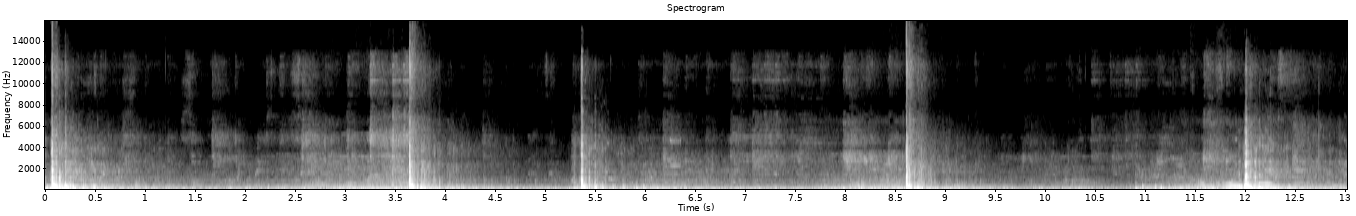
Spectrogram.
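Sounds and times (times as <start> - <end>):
fireworks booms: 0.0 - 0.8, 5.2 - 6.1.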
